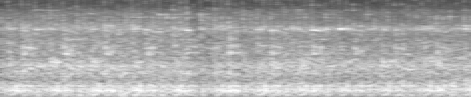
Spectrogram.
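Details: Engine investigated for a knock, with the cylinder head removed and the damaged part found to be a connecting rod: a steady, even running beat with no deep rhythmic knock under it. Normal running.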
